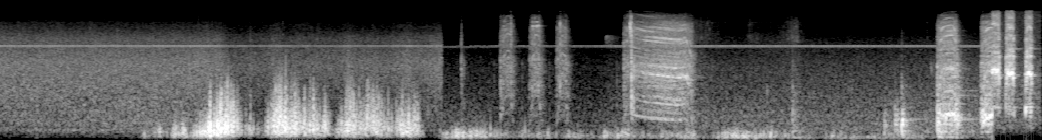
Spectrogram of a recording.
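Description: Cordless drill run in short bursts, its motor whine rising and falling in pitch, with several quick trigger pulses near the end. Before it, a few seconds of loud knocking and rustling handling noise.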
